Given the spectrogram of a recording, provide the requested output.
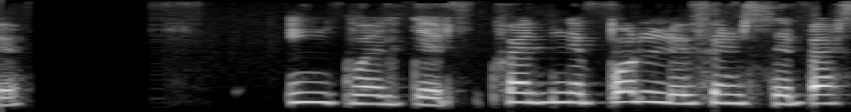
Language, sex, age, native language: Icelandic, female, 11, Icelandic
